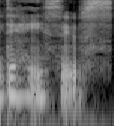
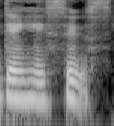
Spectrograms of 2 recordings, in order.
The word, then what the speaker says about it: De Jesus: Oh my gosh, that's not how you say it. It's De Jesus. De Jesus de Jesus. Yep. It's de Jesus. And I am still learning how to say that last name.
